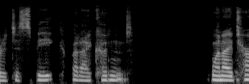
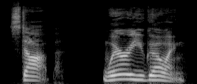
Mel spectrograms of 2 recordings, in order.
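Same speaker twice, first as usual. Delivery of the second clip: raised voice, calling her back; a touch louder, urgent; man calls after fleeing woman, urgent; 2 semitones higher, 5 dB louder than usual. A narrator's reading. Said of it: "He chased me down the hallway".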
